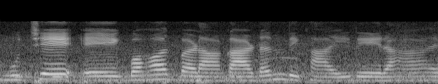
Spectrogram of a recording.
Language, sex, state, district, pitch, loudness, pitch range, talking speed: Hindi, female, Madhya Pradesh, Dhar, 185 Hz, -17 LUFS, 180-200 Hz, 125 wpm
